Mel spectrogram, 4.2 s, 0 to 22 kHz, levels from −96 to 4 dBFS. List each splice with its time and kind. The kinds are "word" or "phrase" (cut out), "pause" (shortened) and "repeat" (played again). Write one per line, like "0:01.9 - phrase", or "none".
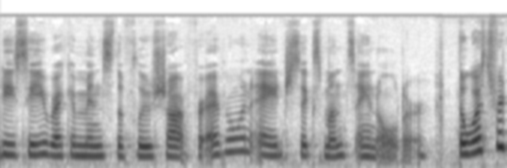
none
